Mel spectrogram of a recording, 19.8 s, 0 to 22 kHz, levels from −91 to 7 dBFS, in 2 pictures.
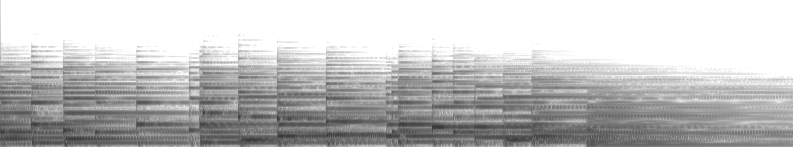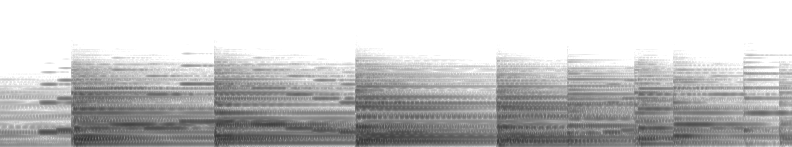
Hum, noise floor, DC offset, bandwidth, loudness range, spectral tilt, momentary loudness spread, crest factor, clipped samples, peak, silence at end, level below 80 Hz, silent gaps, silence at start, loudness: none; -43 dBFS; under 0.1%; 5.6 kHz; 6 LU; -10 dB/octave; 16 LU; 16 dB; under 0.1%; -6 dBFS; 0 s; -46 dBFS; none; 0 s; -22 LUFS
